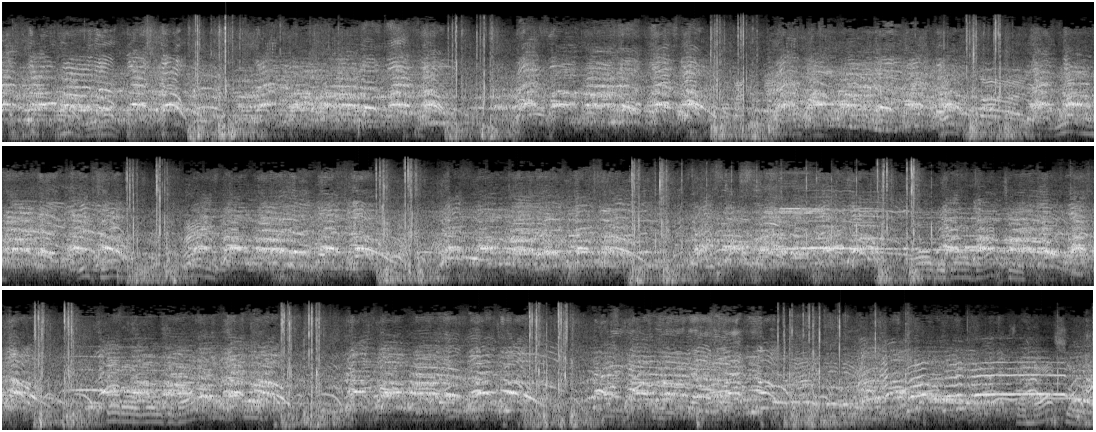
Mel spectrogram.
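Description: A basketball crowd in a school gymnasium, many voices shouting and cheering at once, loud and unbroken, with scattered sharp bangs of claps or stomps cutting through every second or two. The gym's hard walls give it an echoing sound.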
